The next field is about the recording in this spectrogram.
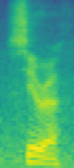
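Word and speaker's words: Syrra: say your name again syrah syrup just think of the word syrup are sierra missed but with an a oh i'd like it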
